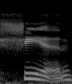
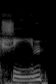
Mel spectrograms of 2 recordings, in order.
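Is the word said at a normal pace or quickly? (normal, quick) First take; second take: normal; quick. First: The name is said at a normal, careful pace. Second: The name is said quickly and more reduced. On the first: "I say Shein usually" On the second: "if I say it quick, it'll just come out like Shein"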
